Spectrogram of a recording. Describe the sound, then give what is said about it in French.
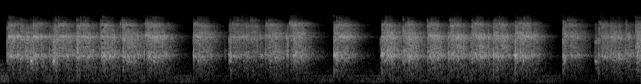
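Someone taps out the rhythm of a song: many crisp, bright taps in uneven groups, with short breaks between phrases and a fairly quiet, steady level throughout. “Si on pense la chanson et qu'on frappe sur le rythme, ça fait ça.”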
